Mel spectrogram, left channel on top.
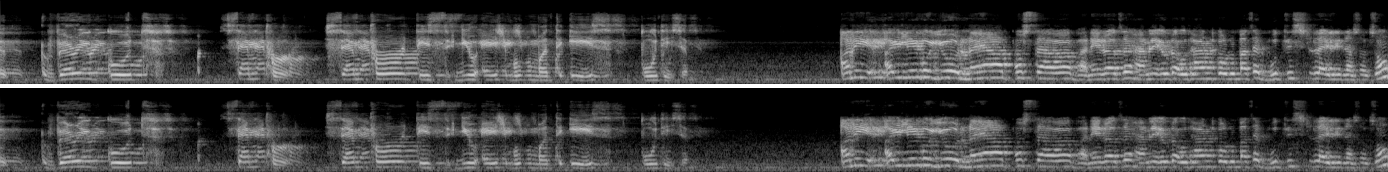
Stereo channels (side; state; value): right; quieter; 4.0 dB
